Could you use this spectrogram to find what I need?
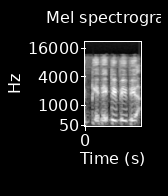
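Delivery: high, rapid imitated radar beeps; radar beeping. Preacher voicing the Holy Ghost radar, rapid beeping. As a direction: imitate an alarm going off, quick high beeps. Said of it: "your radar gonna say".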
